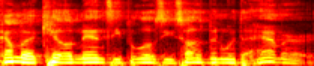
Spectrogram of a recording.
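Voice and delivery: mock menace. Mock radical's quote.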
